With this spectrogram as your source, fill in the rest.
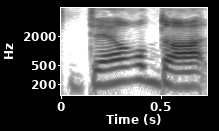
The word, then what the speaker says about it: del: by the following now that upside down triangle is pronounced Dell so it's dell.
